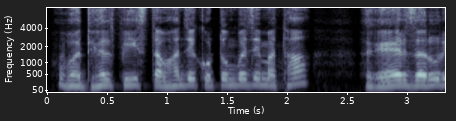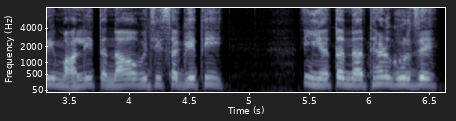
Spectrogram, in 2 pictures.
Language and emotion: Sindhi, fearful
